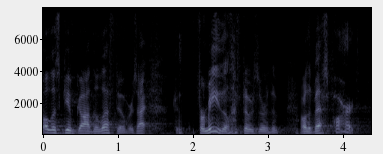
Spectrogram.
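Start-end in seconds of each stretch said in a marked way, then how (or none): none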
